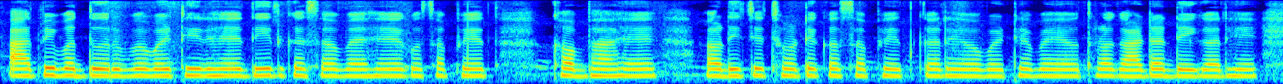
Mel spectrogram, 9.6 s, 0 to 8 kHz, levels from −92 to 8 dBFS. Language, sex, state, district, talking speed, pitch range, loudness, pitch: Chhattisgarhi, female, Chhattisgarh, Sarguja, 170 wpm, 195-205 Hz, -26 LUFS, 200 Hz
